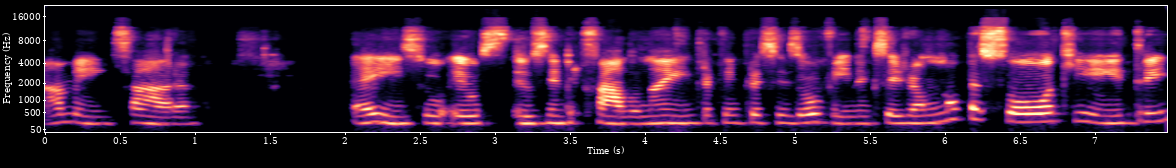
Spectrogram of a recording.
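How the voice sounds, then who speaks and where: A woman speaks at a fairly slow pace in a medium pitch. Her voice is somewhat breathy, with fairly even intonation. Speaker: app founder and devotional leader. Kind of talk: testimony and devotional talk in a live stream. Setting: live online meeting with chat.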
